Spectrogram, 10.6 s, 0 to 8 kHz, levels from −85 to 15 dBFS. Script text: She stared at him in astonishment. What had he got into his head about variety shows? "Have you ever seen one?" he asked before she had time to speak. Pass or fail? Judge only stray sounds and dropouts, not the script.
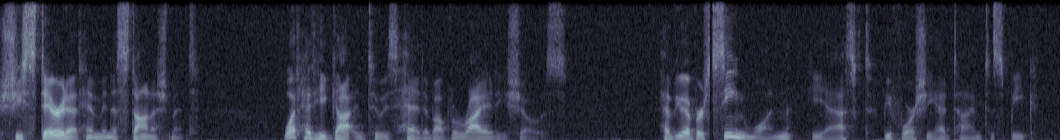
fail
